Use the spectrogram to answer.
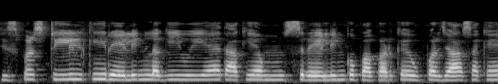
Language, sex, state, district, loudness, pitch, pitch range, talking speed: Hindi, female, Chhattisgarh, Raipur, -16 LUFS, 215 Hz, 210-220 Hz, 215 wpm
